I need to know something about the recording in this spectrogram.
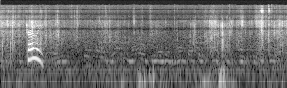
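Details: Dog at a dog daycare in Hooksett, New Hampshire, giving one short, sharp bark that arches up and down in pitch, followed by steady crackling background noise and faint low rumbles.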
